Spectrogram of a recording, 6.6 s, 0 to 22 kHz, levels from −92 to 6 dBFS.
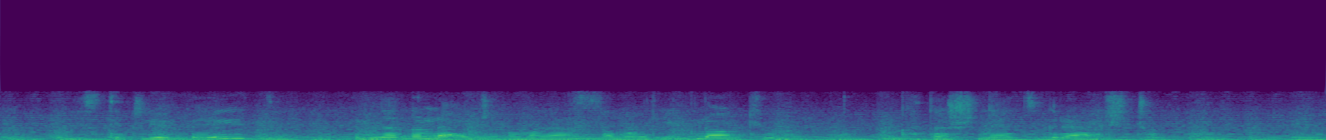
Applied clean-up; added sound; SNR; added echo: none; Musical instrument; 2 dB; reverberation time 0.2 s.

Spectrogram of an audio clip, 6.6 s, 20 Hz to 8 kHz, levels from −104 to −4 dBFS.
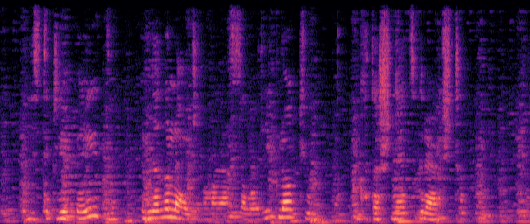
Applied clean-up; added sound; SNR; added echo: classical method WPE with log-MMSE.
